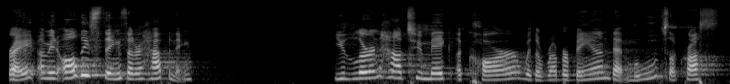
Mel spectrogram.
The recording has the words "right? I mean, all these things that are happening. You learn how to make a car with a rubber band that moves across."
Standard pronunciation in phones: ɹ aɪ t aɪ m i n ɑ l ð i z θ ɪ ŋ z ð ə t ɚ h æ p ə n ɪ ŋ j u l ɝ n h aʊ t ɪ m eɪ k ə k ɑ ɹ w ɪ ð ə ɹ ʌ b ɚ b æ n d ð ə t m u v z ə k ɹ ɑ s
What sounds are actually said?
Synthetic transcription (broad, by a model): ɹ aɪ t aɪ m i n ɑ l ð i z θ ɪ ŋ z ð ə t ɚ h æ p ə n ɪ ŋ j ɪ l ɝ n h aʊ t ɪ m eɪ k ə k ɑ ɹ w ɪ ð ə ɹ ʌ b ɚ b æ n ð ə t m u v z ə k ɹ ɑ s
